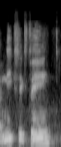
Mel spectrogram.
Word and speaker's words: NEC16: but I go by ni 16 you feel me it's a long e not a short e um I'm from Chicago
